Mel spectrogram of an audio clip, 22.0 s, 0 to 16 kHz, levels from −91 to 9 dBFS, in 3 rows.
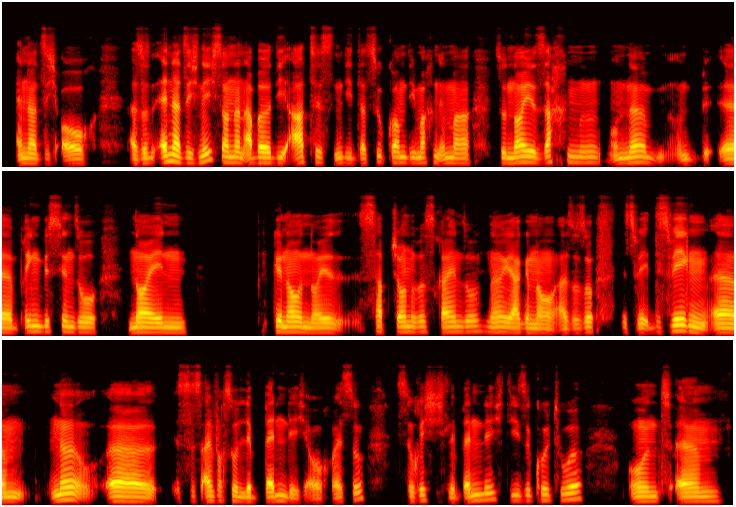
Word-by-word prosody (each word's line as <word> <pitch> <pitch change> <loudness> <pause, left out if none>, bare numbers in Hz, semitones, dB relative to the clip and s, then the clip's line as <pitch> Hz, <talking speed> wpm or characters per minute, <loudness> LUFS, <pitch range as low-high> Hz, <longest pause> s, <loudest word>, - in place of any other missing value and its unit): ändert 100 -1 +1
sich 95 - -11
auch 95 +1 0 0.3
also, 105 +1 -2
ändert 130 -3 +6
sich 110 -1 -4
nicht, 155 +7 0
sondern 120 -2 +2
aber 110 -1 +6
die 110 - -2
Artisten, 110 -3 0
die 105 -1 -9
dazukommen, 115 +2 -3
die 110 - -7
machen 110 +1 -3
immer 105 -1 0 0.3
so 110 - -4
neue 120 +2 +5
Sachen 120 0 -3
und 105 - -4
ne 120 +2 +4 0.3
und 95 -1 -9
b - - -8
äh, 100 -1 +3
bringen 115 +3 -2
bisschen 115 -1 -3
so 105 -1 -1 0.3
neuen 105 0 +3 0.9
genau, 110 -2 +4
neue 100 -1 0
Subgenres 110 0 -2
rein 110 +1 +2
so, 115 +1 -4
ne? 110 0 0
Ja, 100 -1 +4
genau. 90 -3 0
Also, 85 +3 -4
so 110 +2 -1 0.3
deswe - - -4
deswegen, 115 0 +2
ähm, 95 -1 +3 0.2
ne, 125 - +3 0.2
äh, 100 -2 +7 0.2
ist - - -13
es 105 - -11
einfach 105 0 0
so 110 - -2
lebendig 100 -2 0
auch, 75 - -5
weißt 90 +7 -5
du? 140 - -1 0.4
Ist - - -16
so 100 - -6
richtig 120 +2 -6
lebendig, 135 +4 -2
diese 115 0 -8
Kultur 130 +4 -1 0.4
und, 100 +1 -1
ähm 100 +1 +2
105 Hz, 160 wpm, -26 LUFS, 100-115 Hz, 0.9 s, äh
